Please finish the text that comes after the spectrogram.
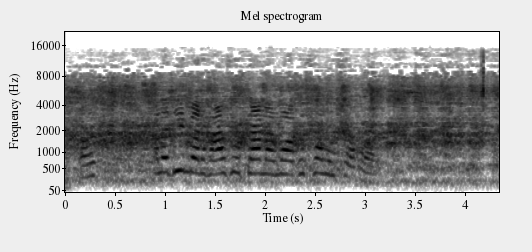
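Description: Several ducks quack nearby in a busy, overlapping chorus, with a voice talking softly underneath.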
